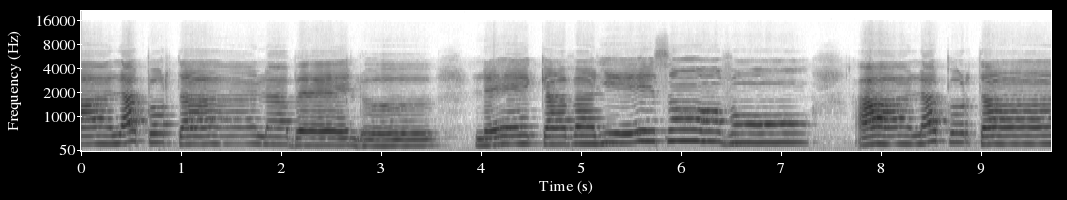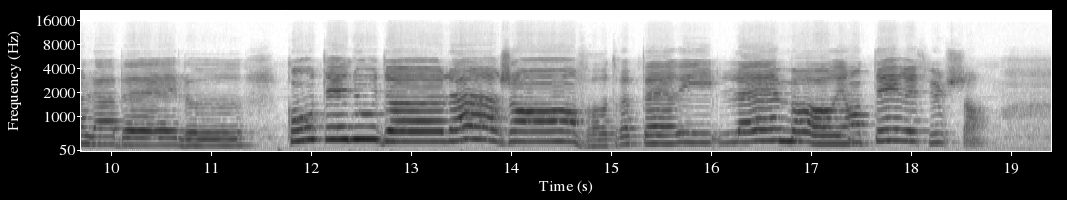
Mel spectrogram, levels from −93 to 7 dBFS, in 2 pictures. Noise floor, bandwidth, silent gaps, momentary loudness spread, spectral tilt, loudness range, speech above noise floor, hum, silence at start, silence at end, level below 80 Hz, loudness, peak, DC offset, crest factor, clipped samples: -45 dBFS; 8 kHz; none; 12 LU; -5.5 dB/octave; 5 LU; 26 dB; 50 Hz at -60 dBFS; 0 s; 0.2 s; -62 dBFS; -19 LUFS; -2 dBFS; under 0.1%; 16 dB; under 0.1%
